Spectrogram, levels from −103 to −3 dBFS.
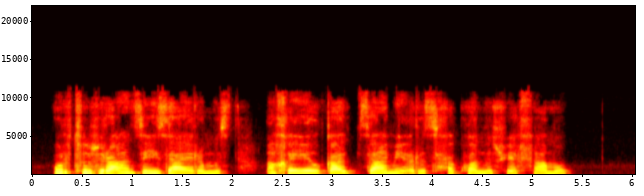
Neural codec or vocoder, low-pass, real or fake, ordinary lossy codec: vocoder, 44.1 kHz, 128 mel bands, Pupu-Vocoder; 10.8 kHz; fake; Opus, 24 kbps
